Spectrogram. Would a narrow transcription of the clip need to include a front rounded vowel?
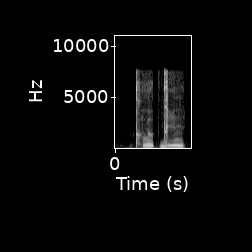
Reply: no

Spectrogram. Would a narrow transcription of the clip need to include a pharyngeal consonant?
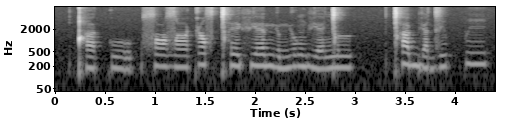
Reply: no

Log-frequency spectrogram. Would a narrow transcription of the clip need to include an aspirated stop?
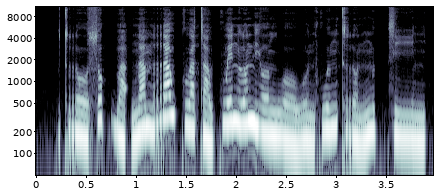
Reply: no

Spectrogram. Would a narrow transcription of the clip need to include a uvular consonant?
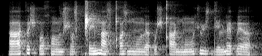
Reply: yes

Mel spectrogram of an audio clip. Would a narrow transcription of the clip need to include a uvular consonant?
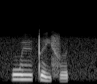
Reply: no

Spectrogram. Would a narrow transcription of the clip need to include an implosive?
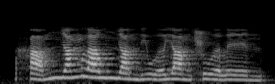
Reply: no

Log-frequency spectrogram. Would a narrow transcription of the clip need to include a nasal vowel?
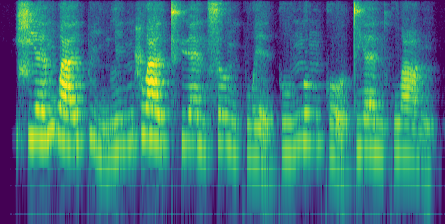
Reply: no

